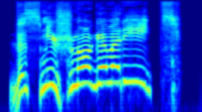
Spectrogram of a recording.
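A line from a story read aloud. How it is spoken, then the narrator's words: Shrill shout. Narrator (Russian): пронзительно закричал Римский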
